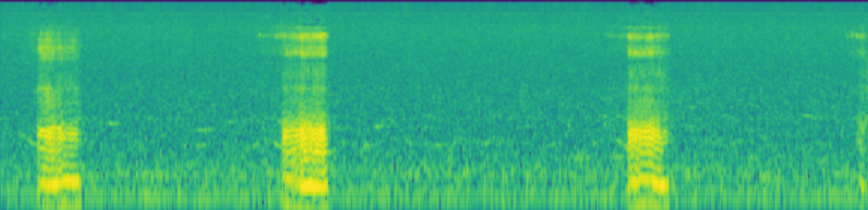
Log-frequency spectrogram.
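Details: A new Boston Terrier puppy snores while asleep, in short, rasping bursts every few seconds.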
